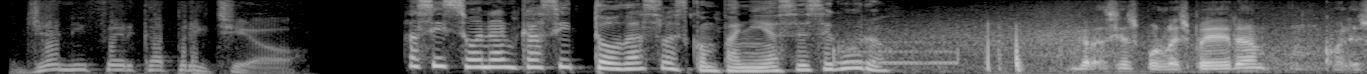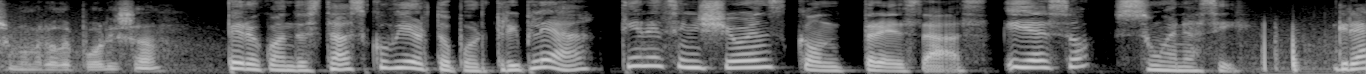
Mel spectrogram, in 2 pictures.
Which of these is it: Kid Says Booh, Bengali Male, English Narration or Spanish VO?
Spanish VO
